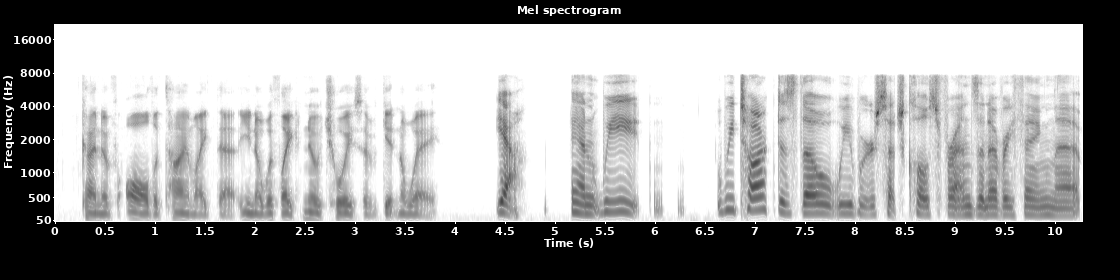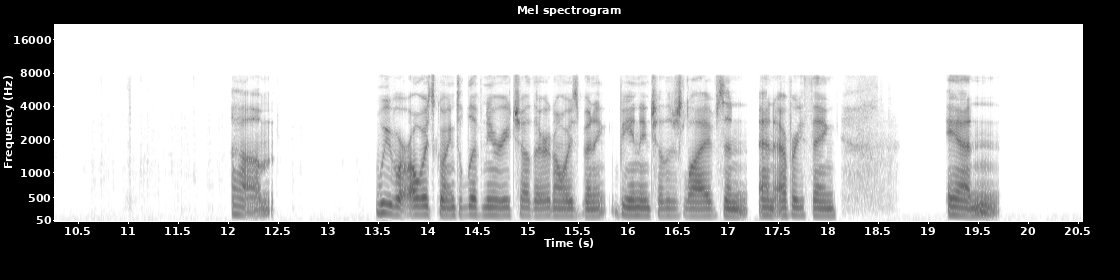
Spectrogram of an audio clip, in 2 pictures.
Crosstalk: none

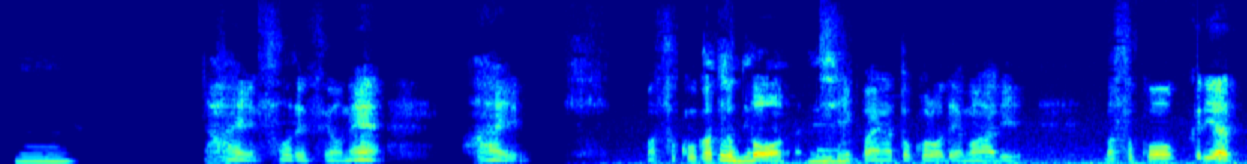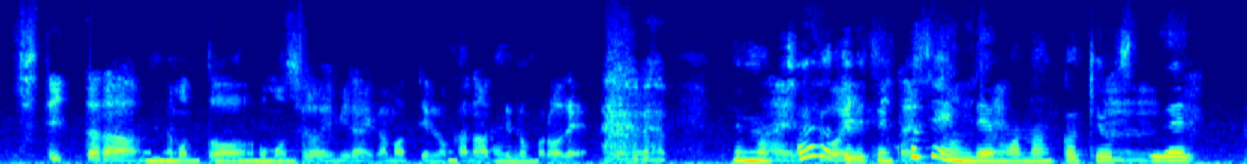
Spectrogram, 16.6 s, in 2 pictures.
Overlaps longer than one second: present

